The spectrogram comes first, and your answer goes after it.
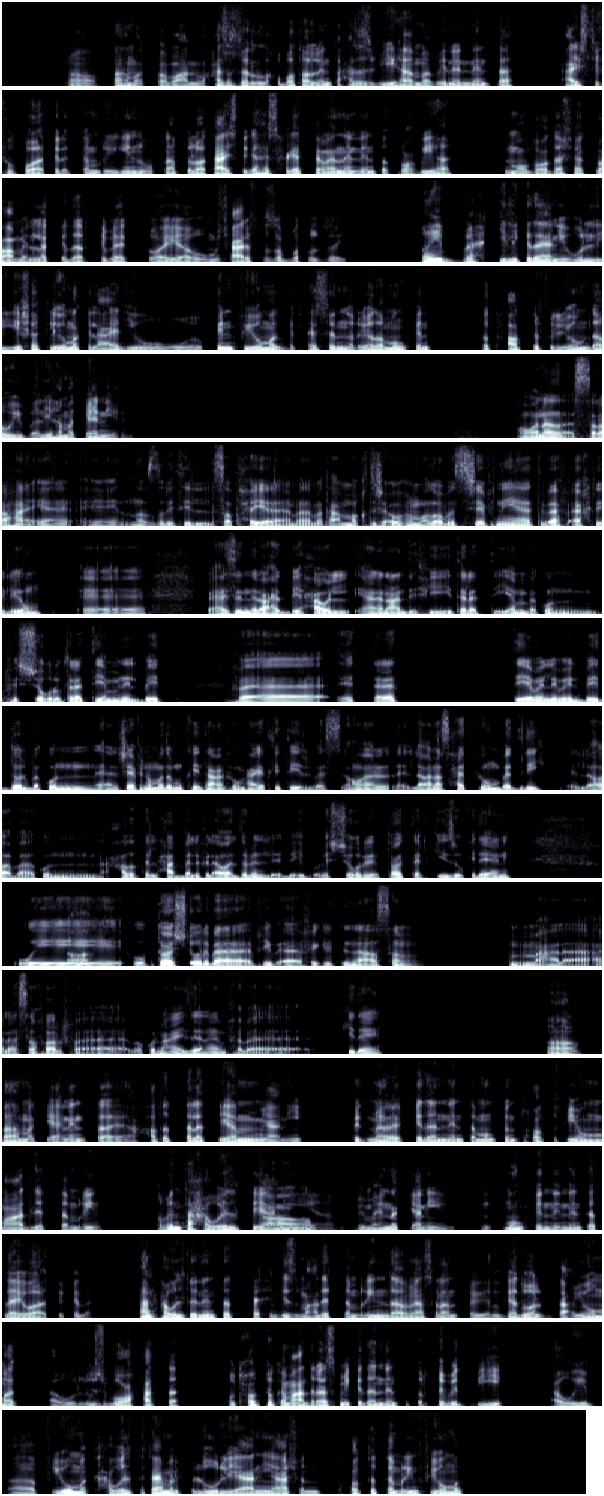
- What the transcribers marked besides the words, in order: other noise
- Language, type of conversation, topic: Arabic, advice, إزاي أوازن بين الشغل وألاقي وقت للتمارين؟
